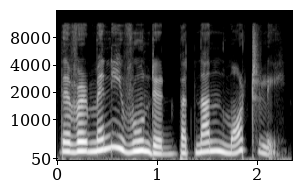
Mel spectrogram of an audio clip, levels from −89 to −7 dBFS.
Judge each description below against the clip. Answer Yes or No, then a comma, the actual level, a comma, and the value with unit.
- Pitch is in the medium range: No, high, 215 Hz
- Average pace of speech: Yes, average, 180 wpm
